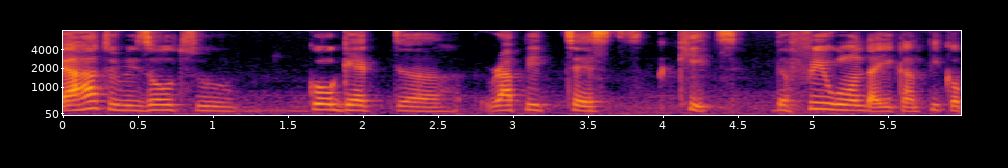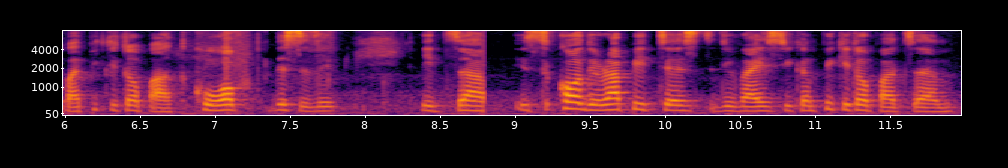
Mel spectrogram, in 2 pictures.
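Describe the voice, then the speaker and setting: A woman vlogger with a croaky, hoarse voice, recovering from illness, chatting at home in a relaxed way with frequent fillers and restarts. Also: lowish voice, normal speed, slight background noise. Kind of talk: casual vlog chat.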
